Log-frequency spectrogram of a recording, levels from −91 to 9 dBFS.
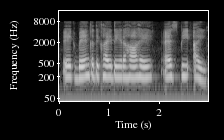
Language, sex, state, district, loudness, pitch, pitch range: Hindi, female, Rajasthan, Jaipur, -18 LUFS, 205 Hz, 200-210 Hz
